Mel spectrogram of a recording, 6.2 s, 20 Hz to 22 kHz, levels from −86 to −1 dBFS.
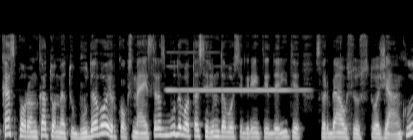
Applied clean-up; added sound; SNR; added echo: classical method Wiener filter.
